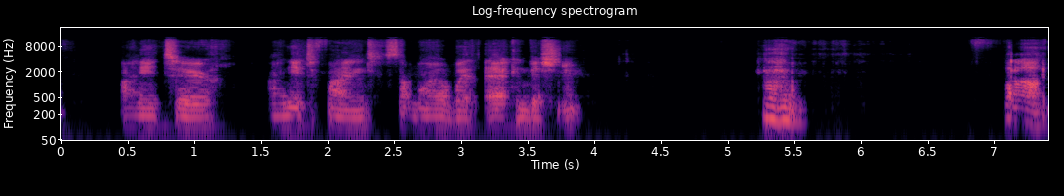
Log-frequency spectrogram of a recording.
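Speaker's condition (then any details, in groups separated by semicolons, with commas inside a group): No condition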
